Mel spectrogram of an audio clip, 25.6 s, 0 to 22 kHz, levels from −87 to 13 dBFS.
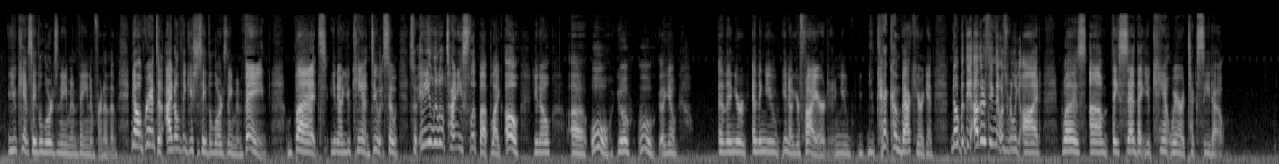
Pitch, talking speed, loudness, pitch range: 225 Hz, 205 wpm, -25 LUFS, 195-255 Hz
